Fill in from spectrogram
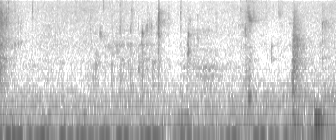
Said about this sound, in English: Hold on. Let me take a sip for this.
